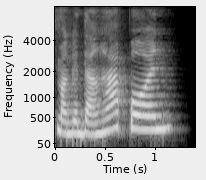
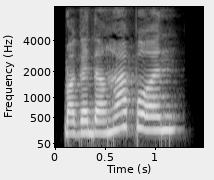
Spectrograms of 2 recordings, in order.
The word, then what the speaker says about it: magandang hapon: In Filipino, good afternoon is magandang hapon, magandang hapon. Let's break it down by syllable, magandang hapon. Now let's hear it once again.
